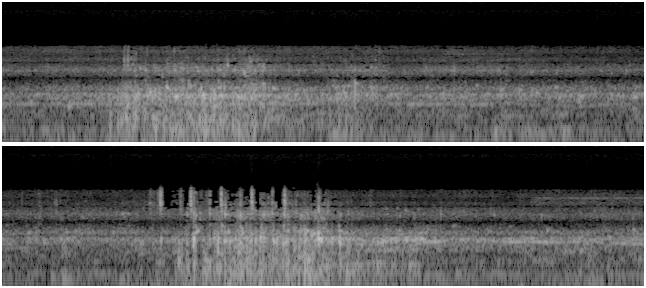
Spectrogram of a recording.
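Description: Underwater sound of a scuba diver's exhalation through the regulator: two rushing bursts of bubbles about a second in and about eight seconds in, the second with a quick run of crackling clicks, over a faint steady hum.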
